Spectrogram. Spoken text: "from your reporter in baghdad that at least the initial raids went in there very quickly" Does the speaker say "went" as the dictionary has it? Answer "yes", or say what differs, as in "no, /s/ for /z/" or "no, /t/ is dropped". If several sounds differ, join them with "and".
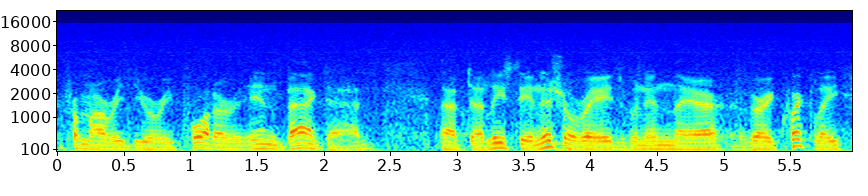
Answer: no, /t/ is dropped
